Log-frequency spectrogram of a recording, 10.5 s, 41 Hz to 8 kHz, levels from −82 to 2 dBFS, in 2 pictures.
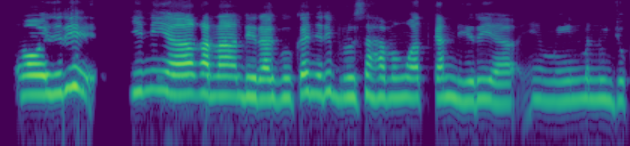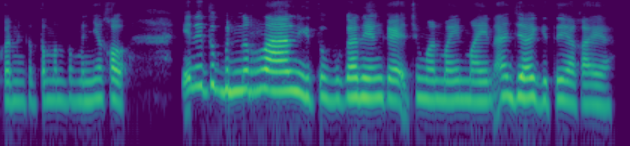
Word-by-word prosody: Wow, 265 +1 +6
jadi 280 +5 +1 0.5
ini 305 +1 -4
ya, 270 0 +7
karena 260 -2 +5 0.2
diragukan, 235 +2 +1
jadi 270 +2 -2
berusaha 245 +1 -2
menguatkan 235 0 -2
diri 215 +1 -3
ya, 195 0 -6
i - - -13
ingin 210 0 -8
menunjukkan 215 -2 -6
ke 215 - -15
temen-temennya 215 +1 -8
kalau 225 -3 0 0.5
ini - - -2
tuh 380 - -2
beneran 305 0 +5
gitu, 240 -1 -4
bukan 240 +2 +2
yang 235 +1 0
kayak 225 -2 -1
cuman 225 -2 -4
main-main 210 -1 -3
aja, 245 -1 +2
gitu 215 -3 -7
ya, - - -1
Kak, 190 0 -4
ya? 175 0 -12
235 Hz, 175 wpm, -23 LUFS, 215-265 Hz, 0.5 s, ya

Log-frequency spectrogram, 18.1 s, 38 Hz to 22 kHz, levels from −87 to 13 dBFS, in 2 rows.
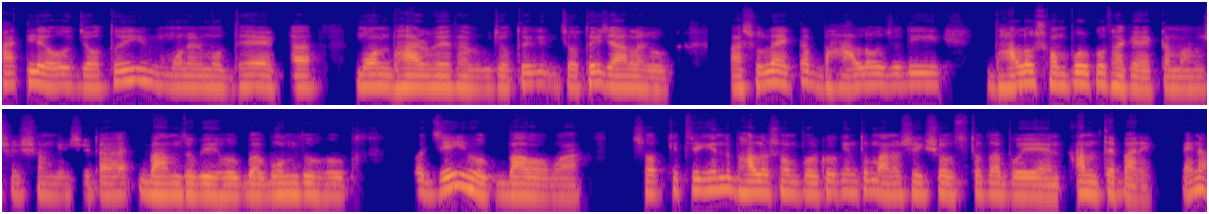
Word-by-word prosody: থাকলেও 140 -2 +2 0.2
যতই 120 +8 0 0.3
মনের 120 -1 -2
মধ্যে 115 +1 -4 0.2
একটা 120 +1 -1 0.5
মন 125 0 +4
ভার 120 0 +6
হয়ে 120 0 +3
থাকুক, 110 -1 -3
যতই 115 +5 -2 0.3
যতই 120 +5 +1
যা 120 - +6
লাগুক, 110 -2 -2 0.5
আসলে 135 +6 +1
একটা 150 +4 -3 0.2
ভালো 125 +3 0 0.2
যদি 135 +2 -2 0.6
ভালো 120 +5 +5
সম্পর্ক 140 +1 +3
থাকে 120 -2 +2
একটা 110 +2 -5
মানুষের 110 +1 -6
সঙ্গে। 110 -2 -7
সেটা 115 -1 -3 0.3
বান্ধবী 115 0 +3
হোক 110 0 +2
বা 110 - +4
বন্ধু 115 0 +1
হোক 110 -1 -2 0.5
বা 140 - -4
যেই 175 +6 +6
হোক 115 -5 +2 0.2
বাবা-মা, 105 -2 +2 0.5
সবক্ষেত্রে 130 +3 -4
কিন্তু 160 +2 +2
ভালো 130 0 +6
সম্পর্ক 125 -2 -1 0.2
কিন্তু 130 +1 -3
মানসিক 115 +1 -1
সুস্থতা 120 0 -2
বয়ে 110 -1 +3
আন 105 - -1 0.2
আনতে 120 0 +1
পারে। 95 -3 +1 0.3
তাই - - -1
না? - - -2
120 Hz, 155 wpm, -25 LUFS, 115-130 Hz, 0.6 s, ভার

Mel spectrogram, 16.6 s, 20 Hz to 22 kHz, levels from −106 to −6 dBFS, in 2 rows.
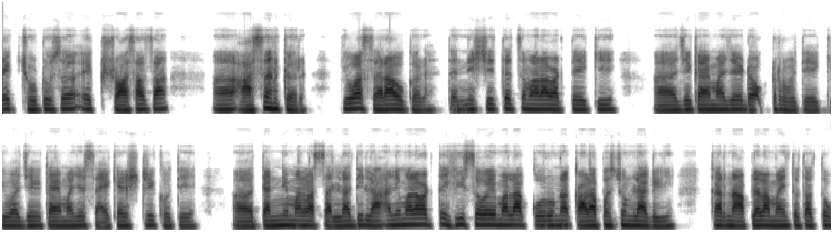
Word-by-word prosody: एक 150 -1 -1
छोटसं 145 +3 -1
एक 140 - -4 0.2
श्वासाचा, 140 +4 +2 0.5
अ, 135 - -6
आसन 135 +4 +3
कर 125 -4 -1 0.4
किंवा 165 +2 +4
सराव 140 0 +4
कर. 125 -1 -4 0.3
तर 135 - -6
निश्चितच 145 +2 -4
मला 145 -1 +4
वाटतंय 135 0 0
की 140 0 -3 0.4
अ, 125 +1 0
जे 140 - -1
अ, - - -1
काही 135 -1 +4
माझे 135 +1 0
डॉक्टर 125 +3 -3
होते 120 0 -5
किंवा 130 0 -2
जे 135 0 -2
काही 130 -1 +2
माझे 130 +2 -1
सायकायट्रिस्ट 130 +3 -5
होते 125 -1 -7 0.4
अ, 120 0 0
त्यांनी 140 +3 +2
मला 140 -1 +2
सल्ला 130 +1 0
दिला 145 -3 +1
आणि 145 +3 -1
मला 165 +1 +4
वाटतं 170 +1 +1
ही 170 - 0
सवय 160 +1 +2
मला 155 0 +5
कोरोना 145 +1 0
काळापासून 135 +2 +3
लागली, 130 -1 +1 0.4
कारण 140 -1 +2
आपल्याला 140 +3 +4
माहीत 135 0 0
होता, 135 0 0
तो 140 -2 -1
135 Hz, 170 wpm, -23 LUFS, 130-145 Hz, 0.5 s, मला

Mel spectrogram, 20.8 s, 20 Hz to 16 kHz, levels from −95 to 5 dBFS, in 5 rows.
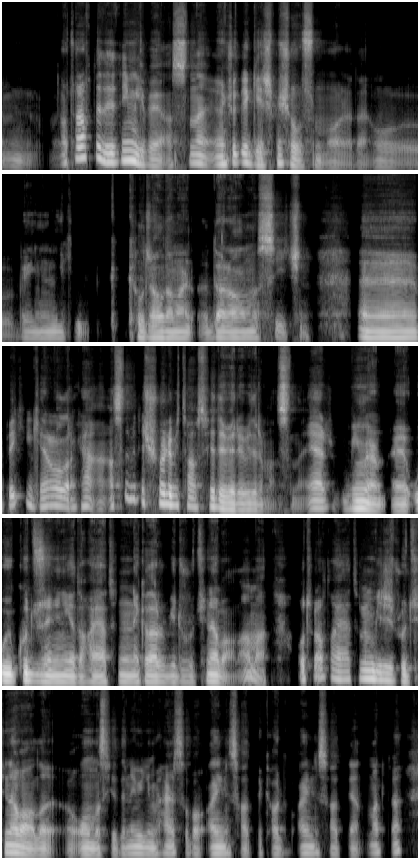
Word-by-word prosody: Imm, 90 -7 -18 0.3
o - - -8
tarafta 215 0 +2
dediğim 165 +4 +5
gibi 110 -7 -2
aslında 130 +6 -1
Öncelikle 135 +5 0
geçmiş 110 +2 -2
olsun 90 - -2
bu 75 - -15
arada 65 -5 -15
o 85 -4 -16 0.4
beynindeki 95 0 -10 0.4
kı - - -20
kılcal 95 -1 -2
damar 95 -1 -3
daralması 95 +2 -1
için. - - -7 0.5
Eee, 95 -1 +1
peki 160 +1 -5
genel 145 +2 -3
olarak 135 -2 -1
he 150 - -3
A - - -7
aslında 270 -2 -2
bir 250 - -17
de - - -3
şöyle 190 -4 +5
bir - - -1
tavsiye 140 -3 -2
de 110 - +6
verebilirim, 95 -2 0
aslında. 65 - 0
Eğer 120 +3 0
bilmiyorum, 110 -5 +5
eee, 85 0 0
uyku 110 0 +7
düzenin 95 -2 +3
ya 90 -1 +3
da 85 - -5
hayatın 95 +1 -1
ne 95 - 0
kadar 95 -2 +2
bir 90 - -5
rutine 95 +2 +1
bağlı - - -8
ama - - -5 0.3
o - - -2
tarafta 160 -3 -5
hayatının 135 +2 +3
bir 115 -4 +2
rutine 115 +3 +3
bağlı 90 -3 +1
o - - -13
olması 90 -1 -3
ya - - -15
da, - - -9
ne 100 +2 -4
bileyim, 95 -3 -2
her - - -4
sabah - - -8
aynı 100 +1 -1
saatte - - -9
kalkıp - - -12
aynı 105 +1 -6
saatte 95 -5 -8
yatmak 110 +6 -12
da 125 +2 -8
100 Hz, 195 wpm, -23 LUFS, 95-130 Hz, 0.5 s, uyku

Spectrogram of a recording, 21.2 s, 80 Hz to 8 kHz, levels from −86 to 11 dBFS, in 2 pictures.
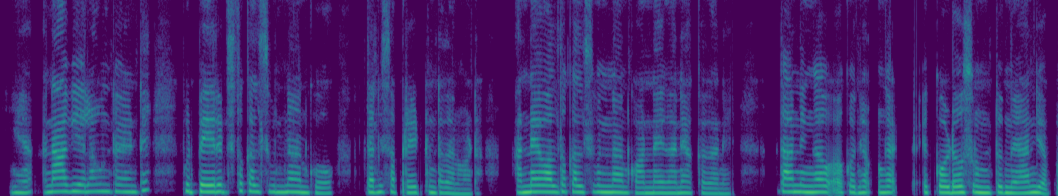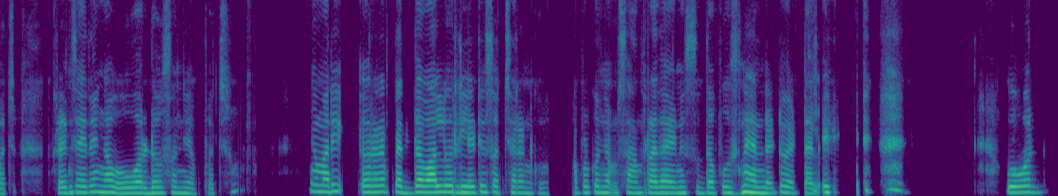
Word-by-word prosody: Yeah! 235 +2 -3 0.2
నావి 275 +1 +1
ఎలా 275 +1 -4
ఉంటాయి 280 -1 -5
అంటే, 260 +6 -5 0.3
ఇప్పుడు 280 -4 -3
పేరెంట్స్‌తో 270 +1 +2
కలిసి 270 0 -3
ఉన్నానుకో 250 -3 -1 0.4
దానికి 250 0 -1
సెపరేట్ 235 -2 -4
ఉంటదనమాట. 205 -5 -5 0.4
అన్నయ్య 260 +2 +3
వాళ్ళతో 260 +1 +1
కలిసి 250 0 -2
ఉన్నానుకో 245 -2 +1
అన్నయ్య 220 0 -2
గాని, 220 +1 -2
అక్క 220 - -14
గానీ, 195 -1 -9 0.5
దాన్ని 265 0 +3
ఇంగా 250 0 +3 0.3
కొంచెం, 235 -1 -1
ఇంగా 240 0 +1 0.3
ఎక్కువ 240 0 0
డోస్ 245 +1 +2
ఉంటుంది 230 0 +1
అని 235 +2 +3
జెప్పొచ్చు. 200 0 -10 0.4
ఫ్రెండ్స్ 230 +3 0
అయితే 245 +1 0
ఇంకా 245 0 +4
ఓవర్ 220 0 +2
డోస్ 225 0 -1
అని 220 0 -1
జేప్పొచ్చు. 200 +2 -12 0.8
ఇక 280 - 0
మరి 260 +2 +4 0.3
ఎవరైనా 255 +1 +3
పెద్దవాళ్ళు 250 +2 +6
రిలేటివ్స్ 245 +1 +3
వచ్చారనుకో, 230 -3 -5 0.3
అప్పుడు 235 +2 -3
కొంచెం 235 -2 +1
సాంప్రదాయాన్ని 230 0 +1
సుద్ద 225 -1 -2
పూసని 235 +2 +5
అన్నట్టు 225 +2 +1
పెట్టాలి. 220 +2 0 1.9
ఓవర్డ్ 240 0 +2
240 Hz, 140 wpm, -24 LUFS, 225-255 Hz, 1.9 s, పెద్దవాళ్ళు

